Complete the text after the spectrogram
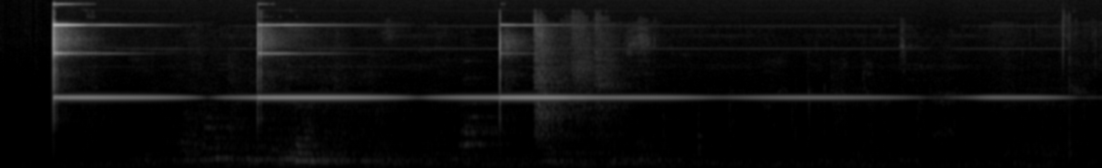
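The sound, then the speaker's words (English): A bright chime is struck three times during a prayer, a couple of seconds apart, each ring lingering and slowly fading, with faint murmuring voices low in the background. “And I invite you to speak them aloud as the chime rings so that we can hold them with you.”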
